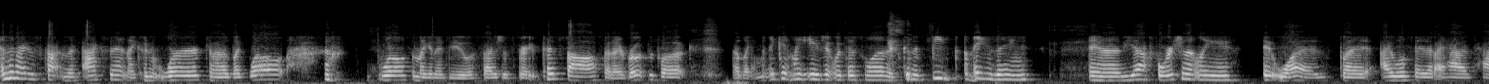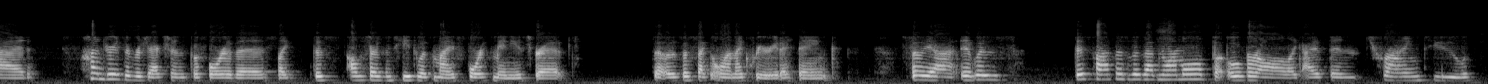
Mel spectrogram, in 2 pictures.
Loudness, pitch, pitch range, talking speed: -20 LUFS, 185 Hz, 160-215 Hz, 215 wpm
